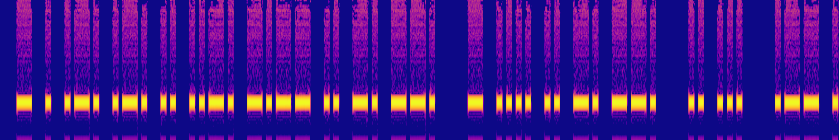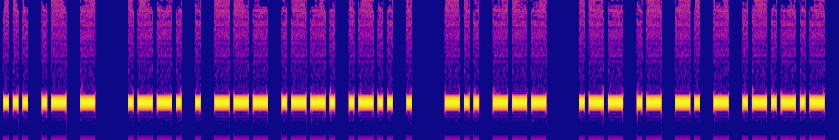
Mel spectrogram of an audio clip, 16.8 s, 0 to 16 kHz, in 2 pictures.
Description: Morse code, heard as a keyed tone, about 25 wpm, 1000 Hz. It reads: TERRIFYING THING IS WHAT PEOPLE DO WANT.
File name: qotdfiles / 25wpm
